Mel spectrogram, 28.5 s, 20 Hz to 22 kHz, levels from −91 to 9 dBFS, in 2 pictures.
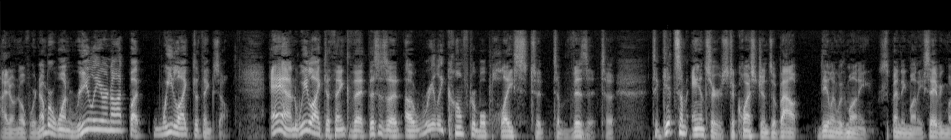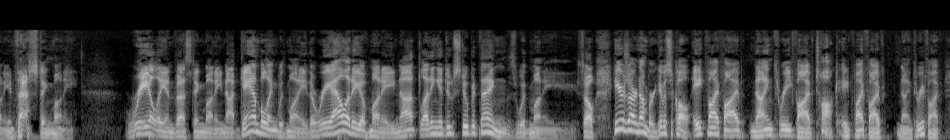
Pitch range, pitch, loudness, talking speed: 85-130 Hz, 105 Hz, -19 LUFS, 165 wpm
